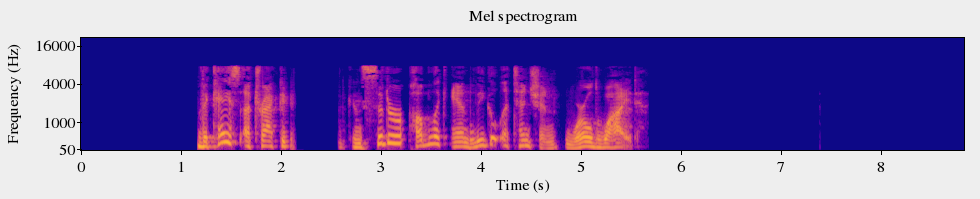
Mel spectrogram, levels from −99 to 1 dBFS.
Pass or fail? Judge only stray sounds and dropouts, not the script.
pass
